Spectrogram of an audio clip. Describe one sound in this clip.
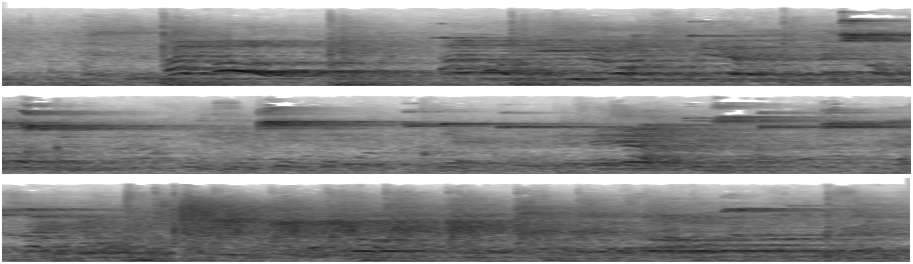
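Men shout to each other, echoing in a large hall.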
